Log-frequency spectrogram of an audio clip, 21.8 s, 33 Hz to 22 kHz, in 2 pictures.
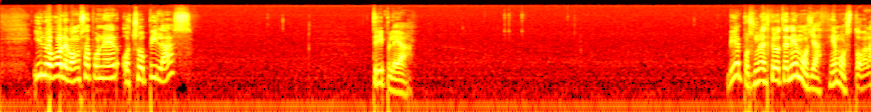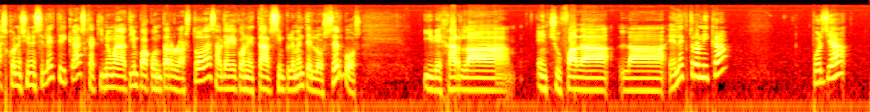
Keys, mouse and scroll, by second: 6.3-6.8 scroll down 1, 7.1-9.0 drag, 9.4 click, 12.1-13.6 shift+drag, 20.8 click, 21.5 right click.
